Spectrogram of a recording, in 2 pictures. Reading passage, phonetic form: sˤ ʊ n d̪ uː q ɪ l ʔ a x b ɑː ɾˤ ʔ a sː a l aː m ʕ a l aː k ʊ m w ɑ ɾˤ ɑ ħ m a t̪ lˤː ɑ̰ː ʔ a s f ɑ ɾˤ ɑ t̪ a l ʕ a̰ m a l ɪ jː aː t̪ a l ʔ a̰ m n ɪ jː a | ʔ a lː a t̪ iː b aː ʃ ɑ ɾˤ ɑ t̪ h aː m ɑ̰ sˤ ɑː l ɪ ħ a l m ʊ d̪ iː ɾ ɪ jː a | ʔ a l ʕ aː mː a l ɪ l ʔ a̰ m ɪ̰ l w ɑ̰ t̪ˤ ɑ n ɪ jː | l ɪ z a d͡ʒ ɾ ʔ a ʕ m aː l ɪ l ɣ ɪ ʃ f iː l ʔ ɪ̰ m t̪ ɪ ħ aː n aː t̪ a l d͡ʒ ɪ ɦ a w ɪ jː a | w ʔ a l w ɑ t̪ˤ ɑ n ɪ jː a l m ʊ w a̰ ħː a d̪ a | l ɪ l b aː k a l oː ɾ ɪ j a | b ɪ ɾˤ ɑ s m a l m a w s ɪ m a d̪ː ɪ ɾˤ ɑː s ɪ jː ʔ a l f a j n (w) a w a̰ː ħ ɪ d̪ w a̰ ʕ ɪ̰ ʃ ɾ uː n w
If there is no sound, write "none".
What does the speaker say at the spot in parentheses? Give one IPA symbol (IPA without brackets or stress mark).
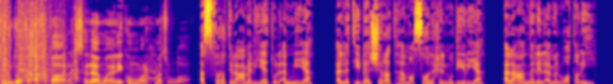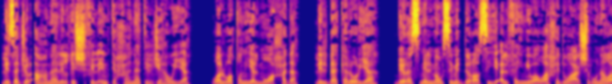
w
